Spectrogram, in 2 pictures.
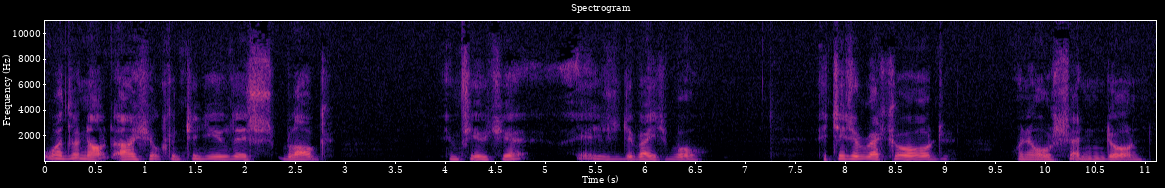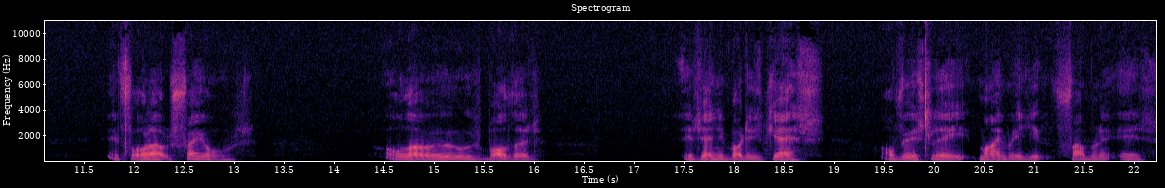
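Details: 77-year-old man with dysarthria after a severe stroke in May, about seven months earlier; voice severely affected, mobility very limited; unscripted home recording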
